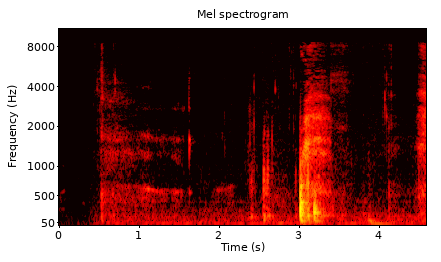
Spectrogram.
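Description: Wet mouth sounds of someone taking one big sip of beer, with soft sips building to one loud gulp partway through, then a few quieter swallowing noises and a breath.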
